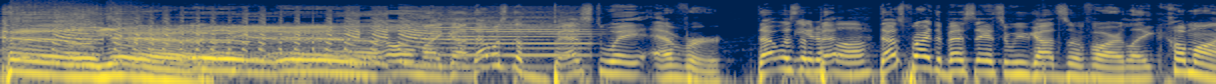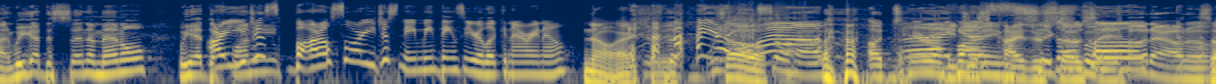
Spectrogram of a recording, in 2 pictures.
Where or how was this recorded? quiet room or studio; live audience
live audience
